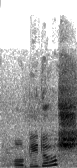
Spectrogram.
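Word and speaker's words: Óbidos: we have made it to the town of obidosh I learned how to say that on the bus I feel like I'm pronouncing things right and then I hear how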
